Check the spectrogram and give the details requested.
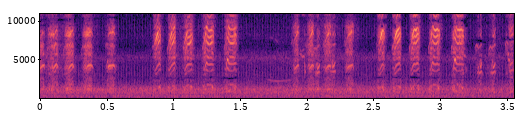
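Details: Great tit nestlings in a birdbox, 15 days after hatching, Falmouth, UK, April 2011: rapid bursts of high, hissy, buzzy begging notes, about four to six per burst, with short pauses between bursts.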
